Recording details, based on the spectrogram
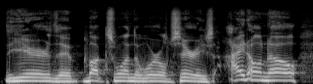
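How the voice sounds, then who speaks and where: A man's voice: fairly high pitch, moderate pace, creaky, a little mellow. A man hosting a podcast in casual interview talk, loose and full of uh fillers and restarts. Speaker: podcast host.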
